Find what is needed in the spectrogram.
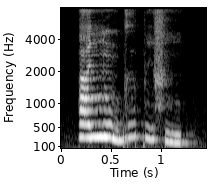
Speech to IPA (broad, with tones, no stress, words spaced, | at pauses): a˦ɲũ˦˨ bɨ˦ pi˧fĩ˨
